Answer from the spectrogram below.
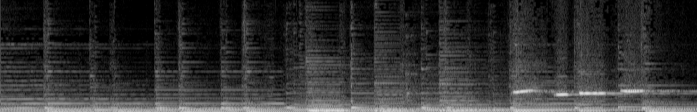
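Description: A whistled melody rises clearly over a steady instrumental backing with rhythmic bass and chords, the whistle sustaining bright, high notes in the latter half; no one speaks.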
